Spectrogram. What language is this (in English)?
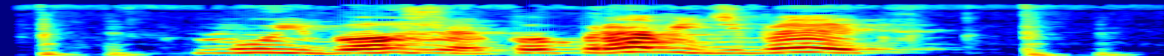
Polish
